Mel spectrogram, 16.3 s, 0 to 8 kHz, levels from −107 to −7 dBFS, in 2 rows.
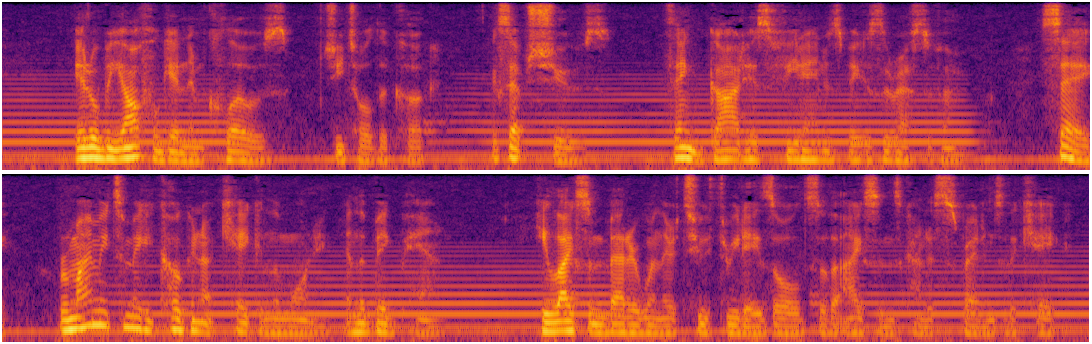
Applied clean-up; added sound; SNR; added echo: none; Brass instrument; 12 dB; none.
